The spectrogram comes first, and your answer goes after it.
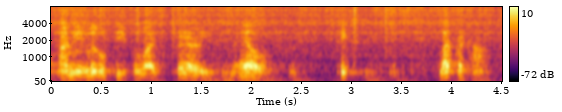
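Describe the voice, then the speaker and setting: A man playing the blustery lead of a 1940s radio comedy, brash and quick to bluster. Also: fairly low pitch, big pitch swings, mellow. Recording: crackly old 78 record.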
